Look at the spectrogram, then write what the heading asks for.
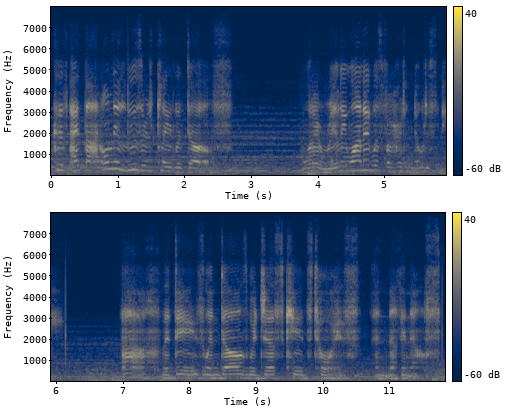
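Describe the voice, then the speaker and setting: A woman's voice: fairly low pitch, slow pace, rough recording. An actress playing a nostalgic, playfully wry young techie woman in a video game, talking in casual, clipped slang. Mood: wistful. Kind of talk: naturalistic video game acting. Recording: music and underwater sounds behind.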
